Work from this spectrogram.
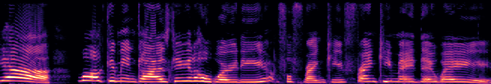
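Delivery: croaky, hoarse, raspy voice. Streamer welcoming viewers into the stream: croaky smoker's voice. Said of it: "It's really croaky now".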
